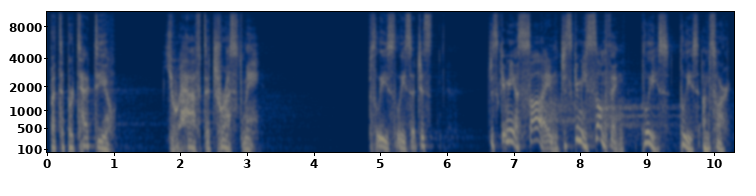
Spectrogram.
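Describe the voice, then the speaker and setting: A man's voice: medium pitch, wildly swooping pitch, a little slow, pauses often, pushed and bright, breathy edge, big-room sound, exaggerated voice. A man playing a desperate, manipulative, self-pitying lover in a dramatic monologue, stammering and repeating himself as he swings between pleading and bitterness. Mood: tearful pleading.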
